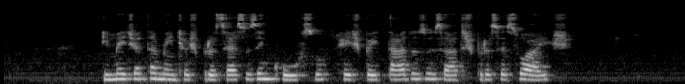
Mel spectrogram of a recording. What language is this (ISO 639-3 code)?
por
